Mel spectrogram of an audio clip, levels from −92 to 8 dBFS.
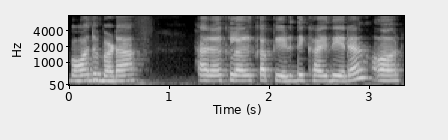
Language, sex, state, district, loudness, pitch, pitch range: Hindi, female, Bihar, Vaishali, -15 LUFS, 225 Hz, 215-230 Hz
